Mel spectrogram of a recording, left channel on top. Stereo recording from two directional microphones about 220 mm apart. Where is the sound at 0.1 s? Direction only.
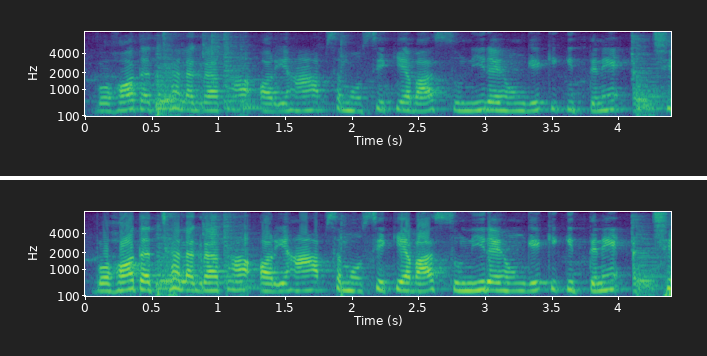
30° right (ahead or behind).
